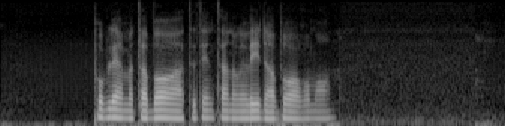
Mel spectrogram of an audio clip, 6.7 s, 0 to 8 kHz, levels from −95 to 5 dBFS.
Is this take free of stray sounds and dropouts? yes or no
yes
